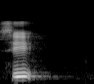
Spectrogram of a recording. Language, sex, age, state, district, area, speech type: Bodo, male, 45-60, Assam, Kokrajhar, urban, read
